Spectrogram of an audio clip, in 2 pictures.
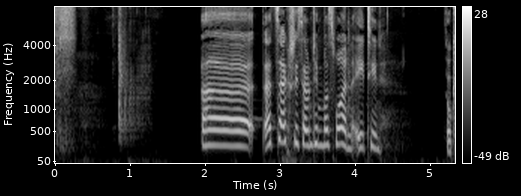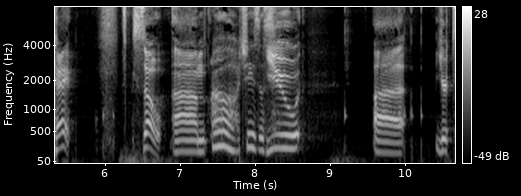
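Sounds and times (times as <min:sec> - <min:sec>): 
dice clattering across a hard surface: 0:00.8 - 0:01.4
speech: 0:02.8 - 0:04.5, 0:05.2 - 0:08.7, 0:09.6 - 0:10.6.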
